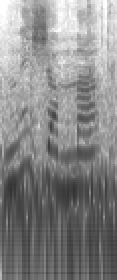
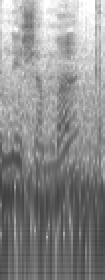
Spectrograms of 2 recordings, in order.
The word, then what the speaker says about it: Neshama: Neshama se escribe N-E-S-H-A-M-A. Neshama.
